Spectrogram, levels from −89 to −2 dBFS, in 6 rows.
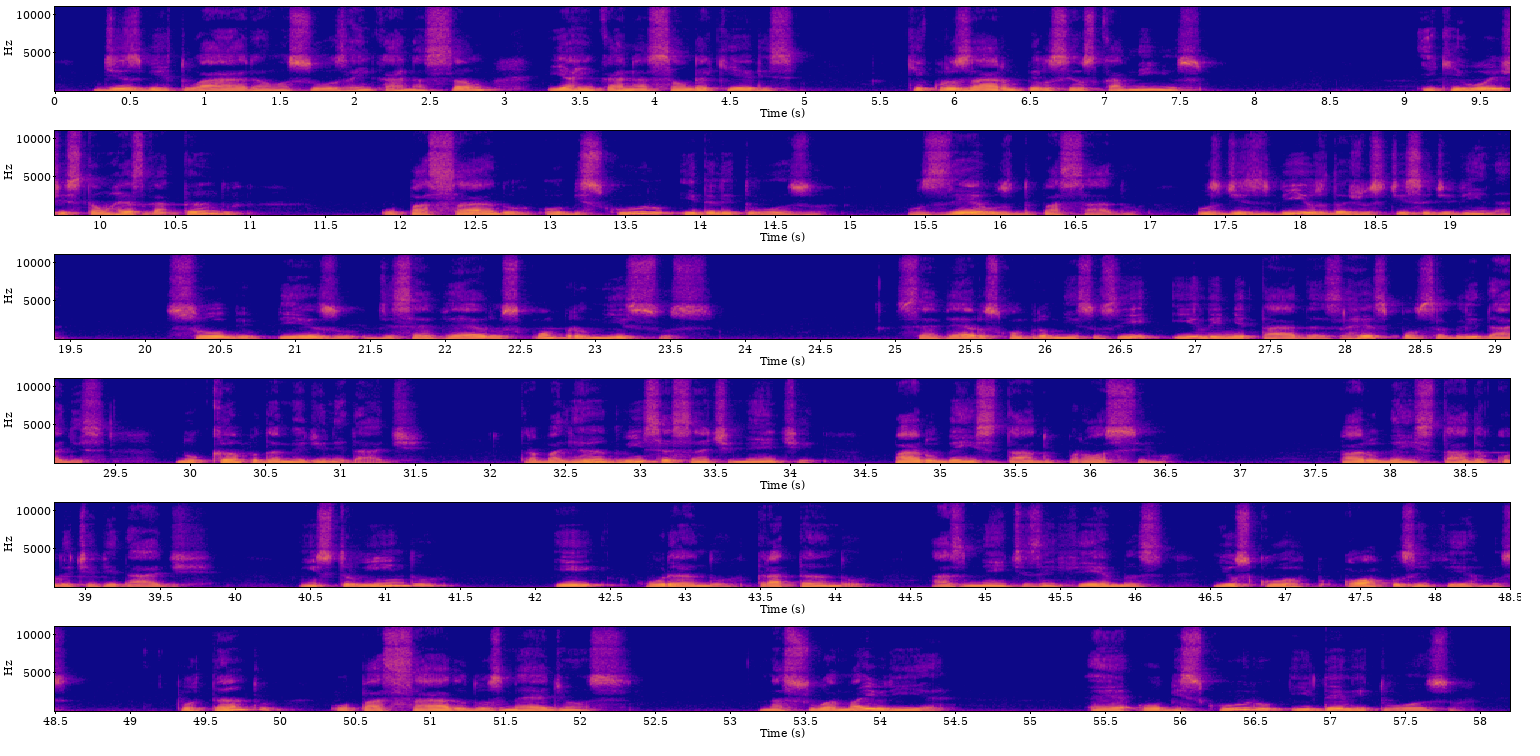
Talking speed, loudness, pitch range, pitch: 85 wpm, -31 LUFS, 115-145 Hz, 130 Hz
